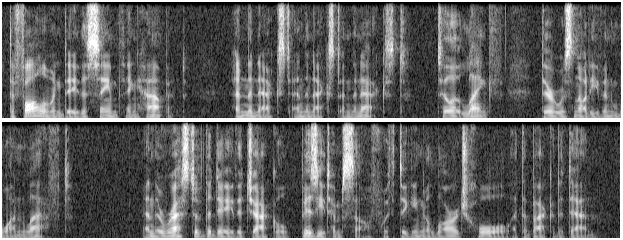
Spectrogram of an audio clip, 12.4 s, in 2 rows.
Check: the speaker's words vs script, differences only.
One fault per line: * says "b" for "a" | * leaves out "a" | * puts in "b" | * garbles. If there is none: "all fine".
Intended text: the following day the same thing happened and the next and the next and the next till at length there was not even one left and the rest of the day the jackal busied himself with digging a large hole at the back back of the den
* leaves out "back"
